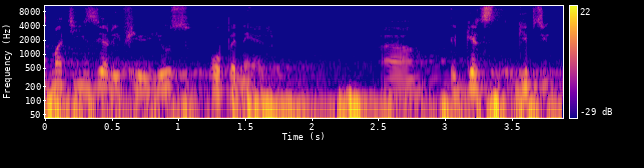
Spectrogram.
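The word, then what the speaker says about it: openEHR: model the open air open EHR that's how you pronounce it open air and you have got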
